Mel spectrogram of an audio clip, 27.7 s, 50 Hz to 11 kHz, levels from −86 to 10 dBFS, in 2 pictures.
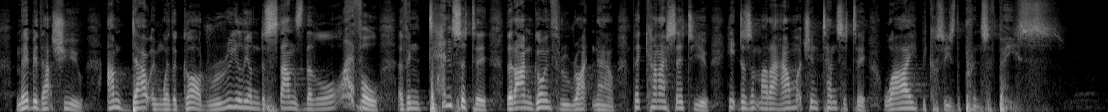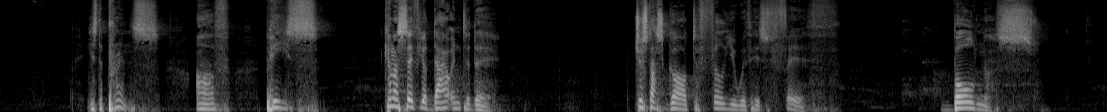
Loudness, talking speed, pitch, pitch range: -28 LUFS, 130 wpm, 160 Hz, 135-175 Hz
